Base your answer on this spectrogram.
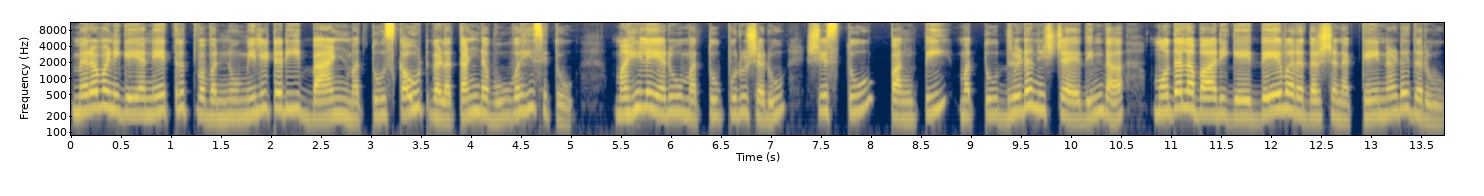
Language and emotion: Kannada, neutral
